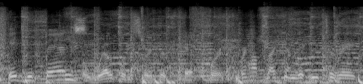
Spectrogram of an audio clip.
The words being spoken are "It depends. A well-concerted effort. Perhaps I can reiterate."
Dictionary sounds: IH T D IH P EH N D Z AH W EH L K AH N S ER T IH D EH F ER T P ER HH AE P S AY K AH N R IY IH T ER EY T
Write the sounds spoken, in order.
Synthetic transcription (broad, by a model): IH T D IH F EH N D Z AH W EH L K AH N S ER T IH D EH P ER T P ER HH AE P S AY K AH N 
